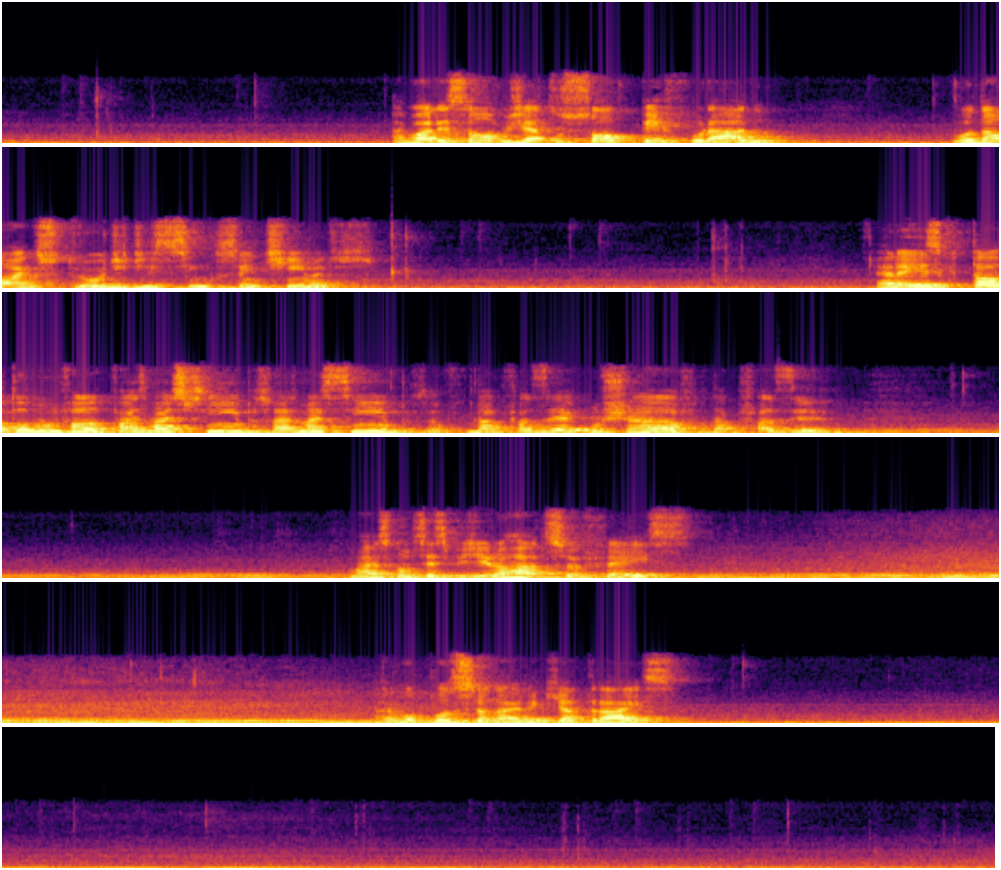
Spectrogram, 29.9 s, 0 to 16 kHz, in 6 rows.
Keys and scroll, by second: 0.3 e, 3.4 w, 6.7 KP_5, 6.7 Return, 8.1-9.0 typing, 12.0 F3, 18.0 F2, 18.4 F3, 19.9 s, 20.5 t, 20.8 z, 27.1 f, 27.6 z.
